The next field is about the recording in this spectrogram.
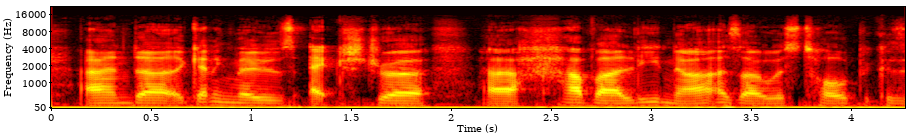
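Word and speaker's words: javelina: uh getting those extra Havalina as I was told because it's actually Spanish apparently and it should be pronounced with an a not a javalin like a an Englishman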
